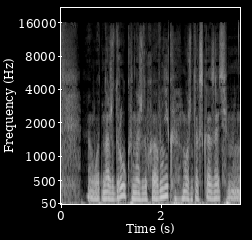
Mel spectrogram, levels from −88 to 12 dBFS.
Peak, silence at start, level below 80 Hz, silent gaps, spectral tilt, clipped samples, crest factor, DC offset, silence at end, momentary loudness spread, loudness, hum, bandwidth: -2 dBFS; 0 s; -28 dBFS; none; -6.5 dB/octave; under 0.1%; 14 dB; 0.8%; 0 s; 6 LU; -17 LUFS; none; 16 kHz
